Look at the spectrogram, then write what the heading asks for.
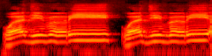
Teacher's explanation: Wajibri, wajibri, ada khalkhalah di situ. Jib, ba bertanda sukun. Ri dibaca nipis.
